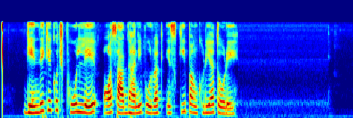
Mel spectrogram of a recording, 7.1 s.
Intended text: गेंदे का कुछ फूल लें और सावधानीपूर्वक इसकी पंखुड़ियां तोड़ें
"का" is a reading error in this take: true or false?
true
